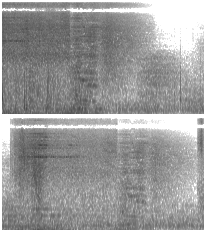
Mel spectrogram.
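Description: A magical orb hums and shimmers.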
